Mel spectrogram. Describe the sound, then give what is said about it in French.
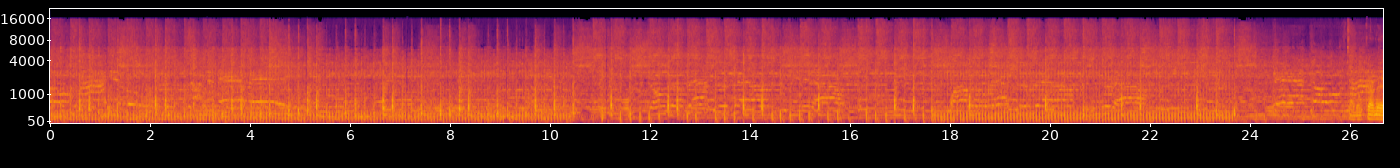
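An extremely fast, machine-gun-like bass drum barrage, played with a triple bass drum pedal billed as the world's first, drives a loud, dense rock track, the kicks rattling on almost continuously under distorted guitars with only brief shifts in texture. “Il a créé la première triple pédale au monde.”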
